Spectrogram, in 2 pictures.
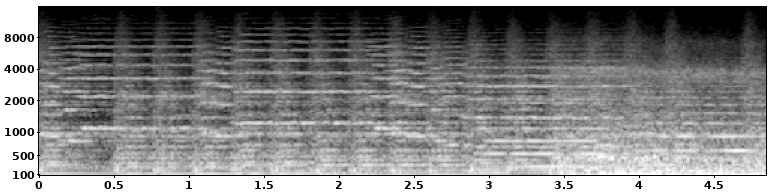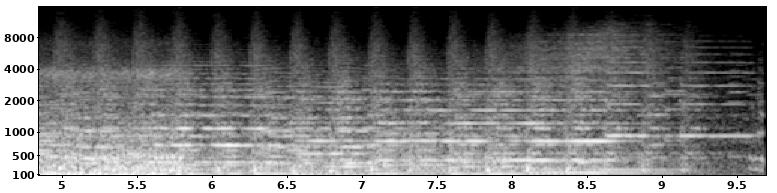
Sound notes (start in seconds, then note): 3.1 craft rumbling; 6.1 intense music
